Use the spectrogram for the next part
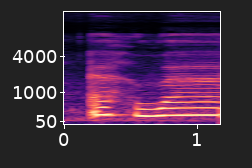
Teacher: Sonra həmzə gəlib. Vav hərfini 4 əlif miqdarı uzadırıq. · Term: məddi muttasıl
